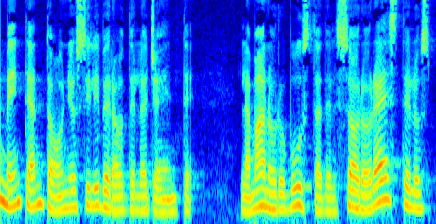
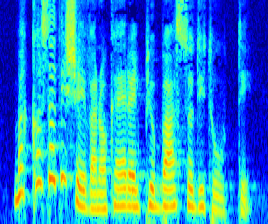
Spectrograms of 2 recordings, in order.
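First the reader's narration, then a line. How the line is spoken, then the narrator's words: Exclaimed. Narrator (Italian): la moglie d'Agenore esclamò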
